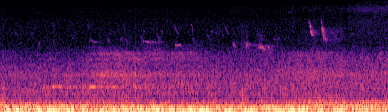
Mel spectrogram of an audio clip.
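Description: Quiet outdoor ambience: a low, uneven rumble with a few faint, short bird chirps in the middle.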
